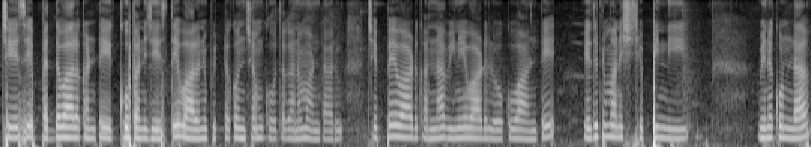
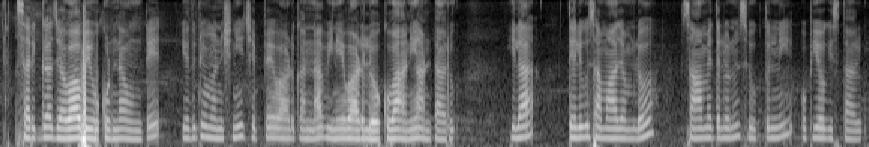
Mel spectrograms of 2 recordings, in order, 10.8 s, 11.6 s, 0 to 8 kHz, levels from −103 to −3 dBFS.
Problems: background sounds at intervals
